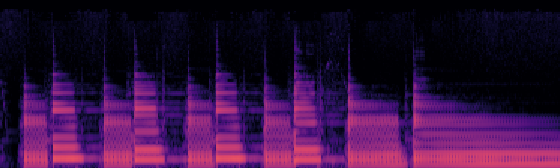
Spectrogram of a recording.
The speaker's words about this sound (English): So here's what the bass part sounds like.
